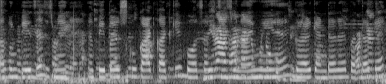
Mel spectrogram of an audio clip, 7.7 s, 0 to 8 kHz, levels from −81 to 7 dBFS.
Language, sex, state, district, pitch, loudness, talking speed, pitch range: Hindi, male, Bihar, Katihar, 255 Hz, -15 LUFS, 110 wpm, 250-270 Hz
